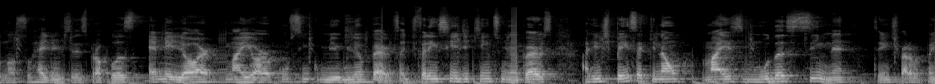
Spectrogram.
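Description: Repeated buffers occur at 0.62–0.64, 2.2–2.26, 3.8–3.82, 5.12–5.16 and 7.46–7.48 s. Audio arrived late, so the last block played again. Each repeat spans 20 ms, fitting a 20 ms buffer. Hard joins make brief buzzy stutters. The 2.2 s one loops three extra times.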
